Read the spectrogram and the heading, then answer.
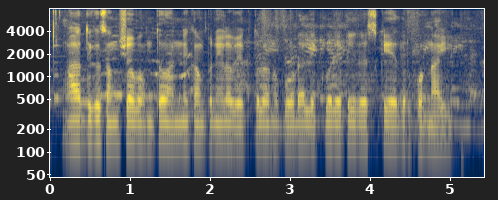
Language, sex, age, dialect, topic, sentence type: Telugu, male, 18-24, Central/Coastal, banking, statement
